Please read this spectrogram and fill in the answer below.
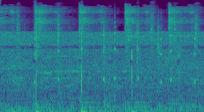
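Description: Wind buffeting the microphone with a heavy low rumble, over background music with short held notes.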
